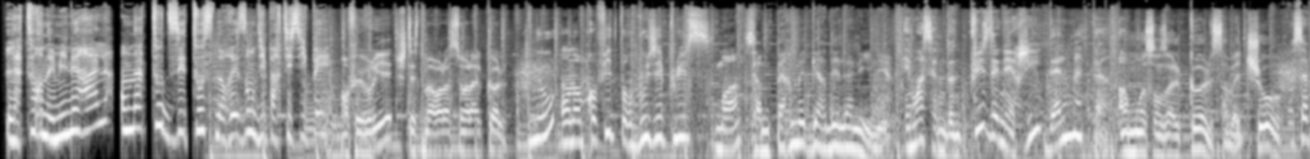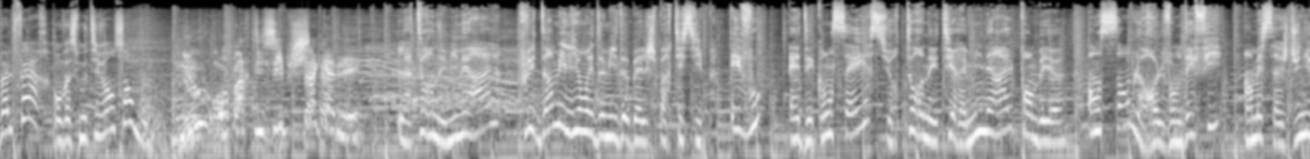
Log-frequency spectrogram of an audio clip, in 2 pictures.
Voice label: RADIO; TOURNEE MINERALE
